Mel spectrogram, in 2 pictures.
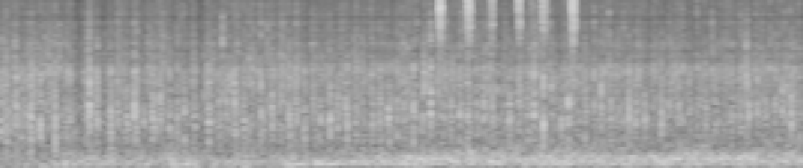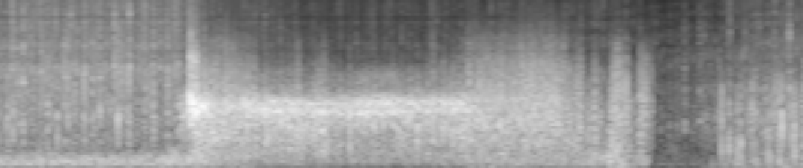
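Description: Heavy wind buffeting on the microphone at the open door of a skydiving jump plane, with the aircraft's engine underneath. A little over halfway through the sound changes suddenly to a higher rushing of air, then drops out briefly just before the end.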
